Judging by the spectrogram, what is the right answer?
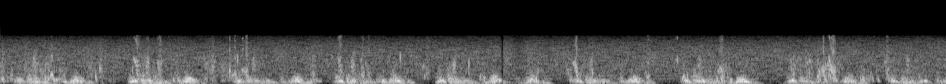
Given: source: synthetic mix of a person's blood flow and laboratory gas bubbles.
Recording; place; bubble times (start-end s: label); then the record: Doppler ultrasound of blood flow; precordium
0.00-0.18 s: bubbles
0.23-0.69 s: bubbles
0.93-1.04 s: bubbles
1.30-1.50 s: bubbles
1.55-1.80 s: bubbles
2.02-2.53 s: bubbles
3.05-3.22 s: bubbles
3.30-3.49 s: bubbles
3.59-3.73 s: bubbles
3.76-3.83 s: bubbles
3.98-4.04 s: bubbles
4.21-4.32 s: bubbles
4.65-4.73 s: bubbles
4.78-4.87 s: bubbles
5.32-5.51 s: bubbles
5.66-5.85 s: bubbles
5.90-5.96 s: bubbles
6.43-6.52 s: bubbles
6.75-7.31 s: bubbles
7.87-8.42 s: bubbles
8.57-8.93 s: bubbles
9.16-9.32 s: bubbles
From the record:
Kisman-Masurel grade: 242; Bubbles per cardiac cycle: several, 3 to 8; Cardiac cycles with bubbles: 100%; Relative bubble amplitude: moderate (0.250 to 0.450); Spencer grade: 3 (all of the cardiac periods contain showers or single bubble signals, but not dominating or overriding the cardiac motion signals); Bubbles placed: only in the low amplitude regions of the cardiac cycle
